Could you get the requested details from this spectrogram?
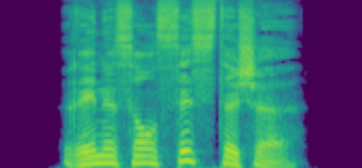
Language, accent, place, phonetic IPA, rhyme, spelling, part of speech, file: German, Germany, Berlin, [ʁənɛsɑ̃ˈsɪstɪʃə], -ɪstɪʃə, renaissancistische, adjective, De-renaissancistische.ogg
- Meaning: inflection of renaissancistisch: 1. strong/mixed nominative/accusative feminine singular 2. strong nominative/accusative plural 3. weak nominative all-gender singular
